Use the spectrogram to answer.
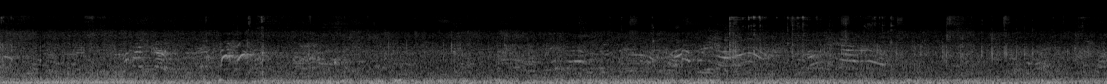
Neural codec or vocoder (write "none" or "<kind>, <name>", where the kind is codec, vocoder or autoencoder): none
